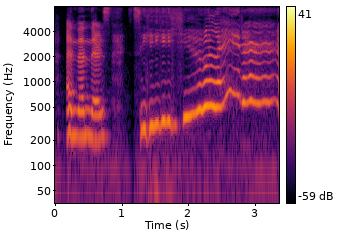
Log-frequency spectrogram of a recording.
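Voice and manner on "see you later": put-on very high, creepy, breathy little-girl voice. Quoting another fairy on the cursed farm: creepy breathy little-girl voice. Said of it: "And it's just as bad".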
